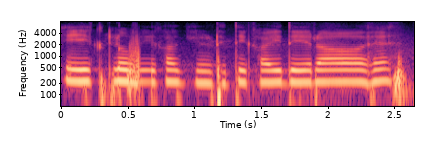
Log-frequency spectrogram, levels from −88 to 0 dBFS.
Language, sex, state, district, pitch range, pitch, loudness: Hindi, female, Uttar Pradesh, Saharanpur, 215-220 Hz, 215 Hz, -13 LUFS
